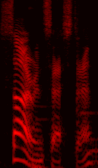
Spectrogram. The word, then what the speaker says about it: Cirencester: But before you get too reassured, for every rule in the English language there are always exceptions, such as the Cester in Cirencester, the W in Sandwich, and the sound in this is disgusting.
